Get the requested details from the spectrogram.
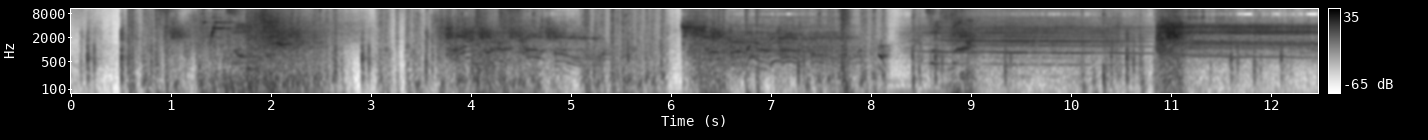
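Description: Punches land on training dummies with sharp thuds.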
